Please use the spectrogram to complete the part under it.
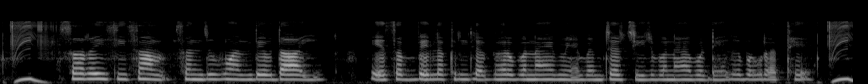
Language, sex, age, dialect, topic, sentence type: Chhattisgarhi, female, 41-45, Northern/Bhandar, agriculture, statement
